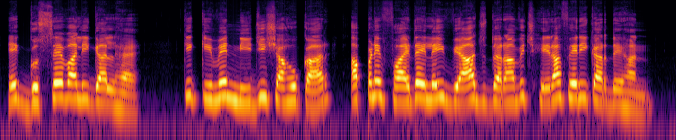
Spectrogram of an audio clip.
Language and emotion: Punjabi, disgusted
